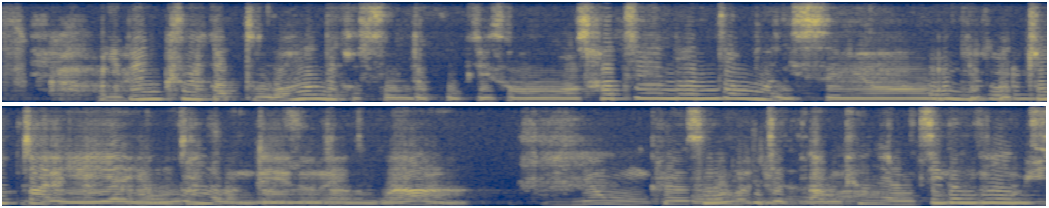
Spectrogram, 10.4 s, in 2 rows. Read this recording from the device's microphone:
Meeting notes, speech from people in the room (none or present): present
